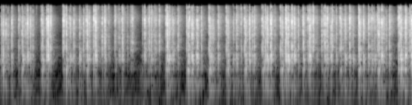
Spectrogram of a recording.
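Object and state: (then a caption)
Fingernails tapping a glass phone screen. Long nails tap quickly on the glass screen of a small, flat smartphone held in both hands in a teal and brown case. The result is a rapid, uneven stream of sharp, dry clicks that are bright and high with almost no low end, and each click stops instantly.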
